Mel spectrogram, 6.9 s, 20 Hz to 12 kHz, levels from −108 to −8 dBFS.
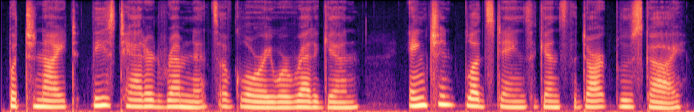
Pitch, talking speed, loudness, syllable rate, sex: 190 Hz, 155 wpm, -16 LUFS, 4.6 syllables/s, female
